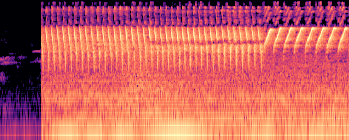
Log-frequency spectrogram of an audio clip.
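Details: Canary singing, used to coax lazy, silent canaries into song: after half a second of quiet a steady, rapid rattling trill runs, switching near the end to higher, repeated sweeping notes; a faint low hum underneath.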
